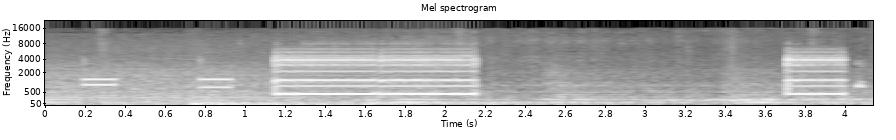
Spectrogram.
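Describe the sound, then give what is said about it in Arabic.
Mobile phone keypad tones: two quick electronic beeps, then a long sustained tone, a pause, and one more shorter tone, fairly loud over a faint low background hum. “اين الجوال؟”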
